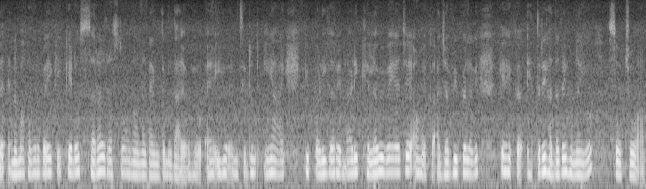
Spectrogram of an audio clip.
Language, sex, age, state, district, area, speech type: Sindhi, female, 30-45, Maharashtra, Thane, urban, spontaneous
